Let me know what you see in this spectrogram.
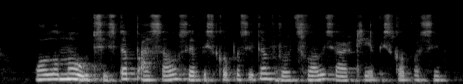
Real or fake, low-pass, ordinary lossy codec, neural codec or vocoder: fake; 10.8 kHz; MP3, 64 kbps; codec, 44.1 kHz, 7.8 kbps, Pupu-Codec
